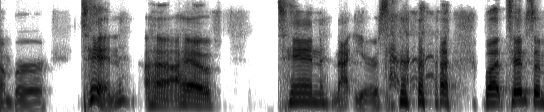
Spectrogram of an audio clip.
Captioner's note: laughing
